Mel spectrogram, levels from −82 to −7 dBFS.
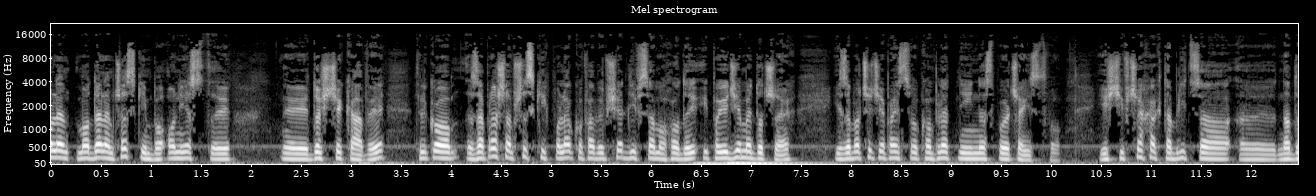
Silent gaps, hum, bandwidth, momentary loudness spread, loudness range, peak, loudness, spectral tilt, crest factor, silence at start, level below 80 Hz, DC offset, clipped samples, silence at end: none; none; 16 kHz; 7 LU; 3 LU; 0 dBFS; -17 LUFS; -5.5 dB/octave; 16 dB; 0 s; -34 dBFS; under 0.1%; under 0.1%; 0 s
